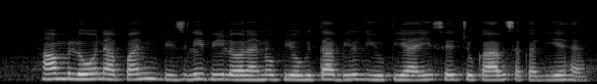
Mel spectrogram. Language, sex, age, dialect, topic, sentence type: Magahi, female, 60-100, Western, banking, statement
